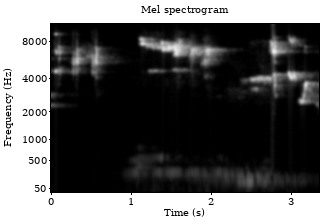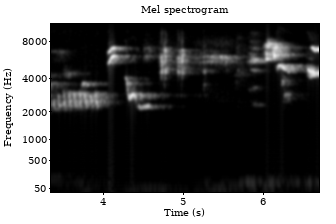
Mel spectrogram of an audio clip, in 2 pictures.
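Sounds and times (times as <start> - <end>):
orange-headed thrush singing: 0.7 - 5.4.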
